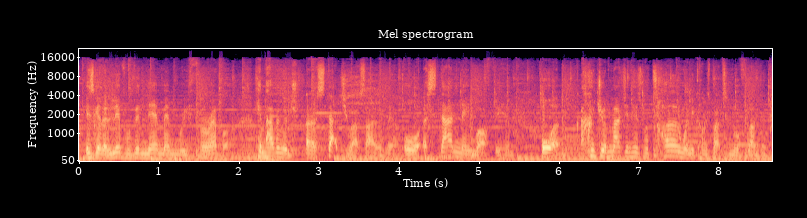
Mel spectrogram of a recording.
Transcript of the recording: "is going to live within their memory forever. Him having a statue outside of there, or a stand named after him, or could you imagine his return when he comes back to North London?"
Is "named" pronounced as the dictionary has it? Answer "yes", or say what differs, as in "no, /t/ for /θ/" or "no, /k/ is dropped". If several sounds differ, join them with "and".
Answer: no, /d/ is dropped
